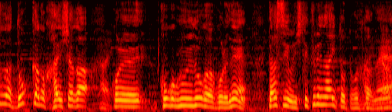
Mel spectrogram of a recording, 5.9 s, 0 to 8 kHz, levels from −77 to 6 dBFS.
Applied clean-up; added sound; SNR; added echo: none; none; none; none.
